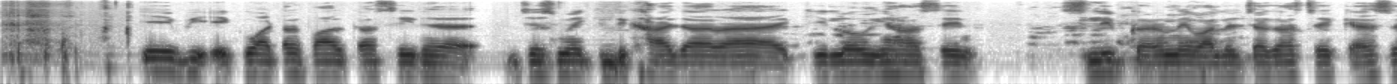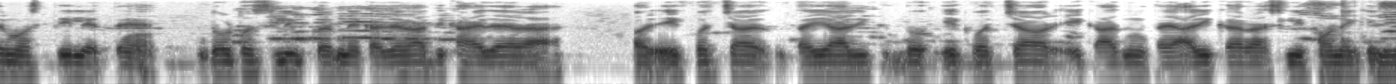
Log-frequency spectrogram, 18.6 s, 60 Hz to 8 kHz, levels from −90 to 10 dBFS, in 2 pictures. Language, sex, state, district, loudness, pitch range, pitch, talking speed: Hindi, male, Bihar, Jamui, -15 LUFS, 105-115 Hz, 110 Hz, 170 wpm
